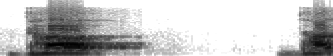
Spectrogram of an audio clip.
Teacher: ध, ध कर बोलने में क्या हो रहा है? जीभ जो है वो दांत में सट रहा है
